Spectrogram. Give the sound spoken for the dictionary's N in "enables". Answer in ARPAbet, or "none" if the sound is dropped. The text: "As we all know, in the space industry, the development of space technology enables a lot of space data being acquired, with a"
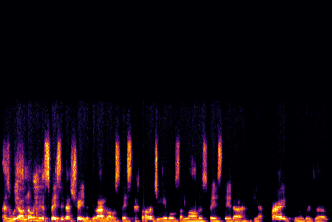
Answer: none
